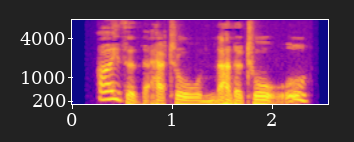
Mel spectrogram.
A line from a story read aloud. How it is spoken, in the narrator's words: said, laughing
